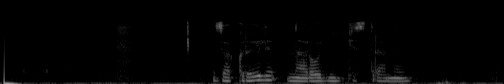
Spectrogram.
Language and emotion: Russian, sad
